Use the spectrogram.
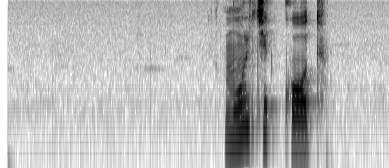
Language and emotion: Russian, neutral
